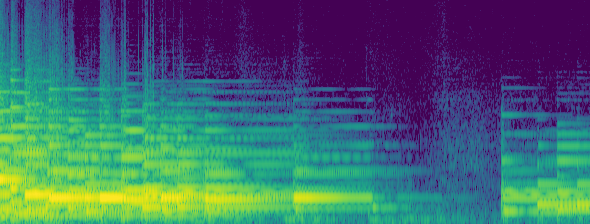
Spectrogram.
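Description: Background piano music. The notes thin out and fade to a short silence about two-thirds of the way through, then piano music starts again near the end.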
